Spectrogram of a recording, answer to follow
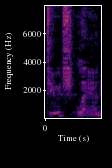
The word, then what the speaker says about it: Deutschland: That is, he pronounces it the Deutschland. Deutschland.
